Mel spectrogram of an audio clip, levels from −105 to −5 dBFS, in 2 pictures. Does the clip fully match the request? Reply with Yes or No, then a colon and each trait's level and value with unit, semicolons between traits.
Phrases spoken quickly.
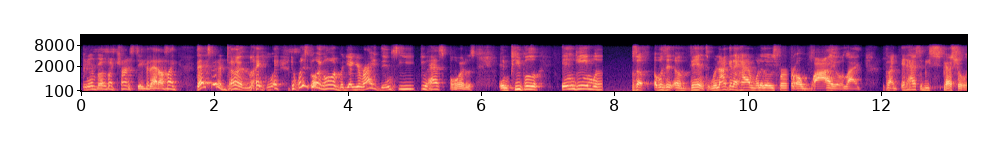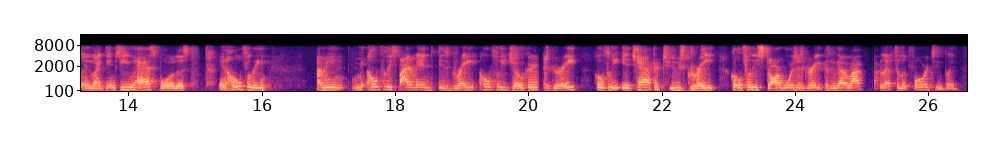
Yes: fast, 215 wpm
